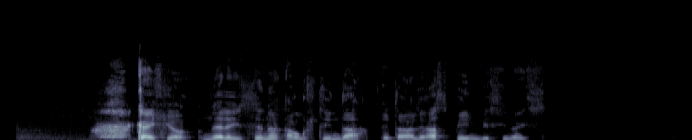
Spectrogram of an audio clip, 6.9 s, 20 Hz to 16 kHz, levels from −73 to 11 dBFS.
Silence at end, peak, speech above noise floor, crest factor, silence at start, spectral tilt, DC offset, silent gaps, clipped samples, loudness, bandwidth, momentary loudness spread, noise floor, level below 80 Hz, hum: 1.65 s; -2 dBFS; 58 dB; 26 dB; 0.9 s; -4 dB/octave; under 0.1%; none; under 0.1%; -25 LUFS; 9.6 kHz; 19 LU; -83 dBFS; -64 dBFS; none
